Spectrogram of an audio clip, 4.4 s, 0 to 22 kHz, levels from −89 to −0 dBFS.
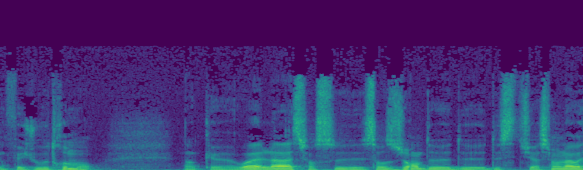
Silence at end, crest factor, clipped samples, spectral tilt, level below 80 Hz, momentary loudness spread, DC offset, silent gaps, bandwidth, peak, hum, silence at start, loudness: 0 s; 18 dB; under 0.1%; -5 dB/octave; -50 dBFS; 15 LU; under 0.1%; none; 16 kHz; -8 dBFS; none; 0 s; -26 LUFS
